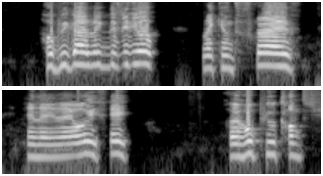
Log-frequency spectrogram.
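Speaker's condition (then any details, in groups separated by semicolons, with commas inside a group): Cerebral palsy; with developmental delay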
